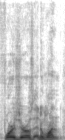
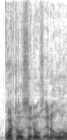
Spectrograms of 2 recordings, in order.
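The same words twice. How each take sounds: First: Said in the usual way. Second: "Cuatro" and "uno" said in Spanish, rest in English; playful Spanish swap. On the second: Shown as a demonstration. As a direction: show off a little Spanish. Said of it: "For those of you guys speak a little Spanish".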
